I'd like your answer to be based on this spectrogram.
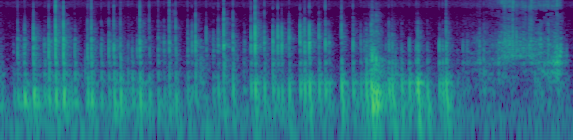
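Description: Long purple fingernails scratch and tap across the textured, patterned grey rubber outsole of a Demonia platform boot held up in the air. The result is a quick run of dry, clicky taps with a dull low-mid body, mixed with scratchy rasps. It ends in a softer, brighter scraping hiss.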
